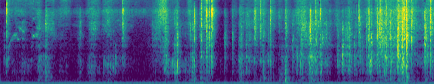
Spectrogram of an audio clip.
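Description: Faint, irregular crinkling and rustling of a clear plastic zip bag being handled.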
